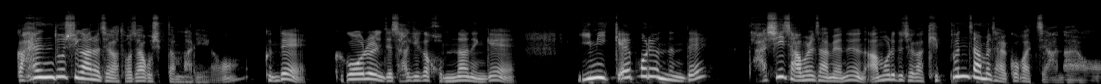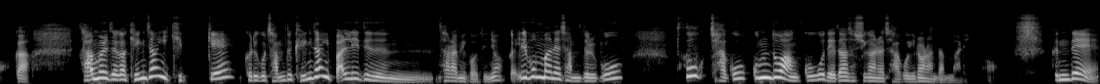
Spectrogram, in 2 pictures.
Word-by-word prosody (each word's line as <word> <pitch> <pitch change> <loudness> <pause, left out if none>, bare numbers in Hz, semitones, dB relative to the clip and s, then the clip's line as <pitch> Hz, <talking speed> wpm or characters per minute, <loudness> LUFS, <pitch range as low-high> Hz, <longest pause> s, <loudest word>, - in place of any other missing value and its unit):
그러니까 315 - +1
1~2 335 +2 +7
시간을 270 - +3
제가 160 -5 -4
더 145 +1 -8
자고 165 0 -2
싶단 125 -4 -9
말이에요. 110 - -14 0.2
근데 200 +6 -2 0.2
그거를 240 +3 +2
이제 165 -3 -3
자기가 185 +4 -6
겁나는 160 -3 -3
게 195 - -6 0.6
이미 295 +6 +7
깨버렸는데 315 - 0 0.4
다시 355 +1 0
잠을 210 -6 +1
자면은 175 +1 -3
아무래도 220 +1 -2
제가 175 -4 -6
깊은 355 - 0
잠을 295 -8 +4
잘 - - -6
것 - - -8
같지 - - -8
않아요. - - -15
그러니까 - - -2 0.5
잠을 290 +5 +6
제가 225 -2 +2
굉장히 305 - +3
깊게 270 - -3
그리고 195 0 -3
잠도 180 +5 -4
굉장히 335 - +2
빨리 265 -2 +1
드는 145 - -3
사람이거든요. 160 - -6
그러니까 - - -8
1 305 - +2
분 350 +1 +3
만에 295 -5 +4
잠들고 175 - -3 0.6
푹 390 +2 +2
자고 270 +3 -3
꿈도 310 +2 +6
안 175 -11 +2
꾸고 200 +7 -2
4~5 170 +1 -1
시간을 160 -2 -4
자고 130 0 -9
일어난단 125 -6 -6
말이에요. 100 -1 -20 0.8
근데 225 +4 +1
205 Hz, 345 characters per minute, -22 LUFS, -, 0.8 s, 1~2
